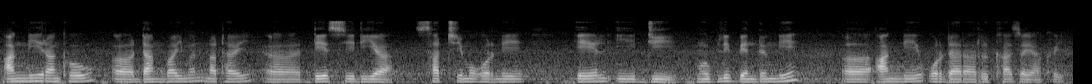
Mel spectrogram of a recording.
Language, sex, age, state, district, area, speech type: Bodo, male, 18-30, Assam, Chirang, rural, read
